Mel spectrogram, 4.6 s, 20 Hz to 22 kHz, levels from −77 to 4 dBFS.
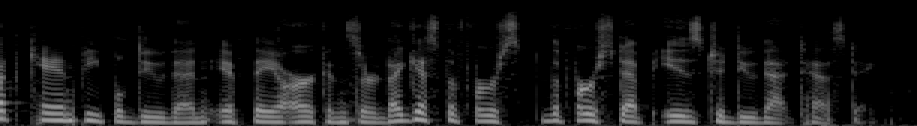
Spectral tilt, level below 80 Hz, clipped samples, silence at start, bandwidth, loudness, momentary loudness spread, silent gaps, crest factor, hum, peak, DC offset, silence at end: -5.5 dB/octave; -64 dBFS; under 0.1%; 0 s; 15 kHz; -35 LUFS; 6 LU; none; 18 dB; none; -18 dBFS; under 0.1%; 0.25 s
